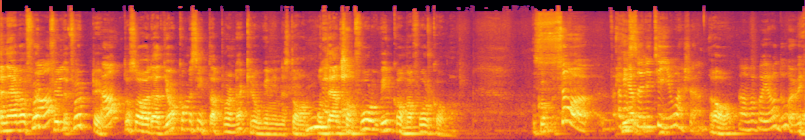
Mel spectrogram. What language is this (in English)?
Swedish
